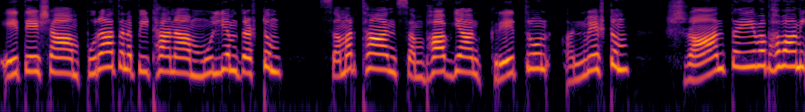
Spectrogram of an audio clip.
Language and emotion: Sanskrit, angry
